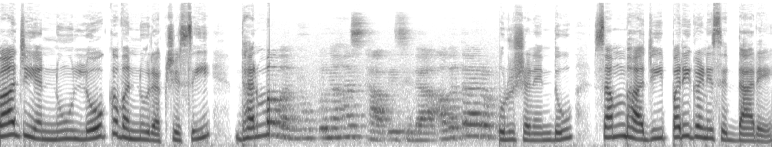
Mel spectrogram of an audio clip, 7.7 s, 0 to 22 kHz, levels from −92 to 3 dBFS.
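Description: Speech, in which from 2.69 to 5.00 s the sound turns suddenly hollow and roomy, about 10 dB quieter, with thinner bass and more background noise, likely a switch to a distant microphone. The waveform visibly shrinks there, and the spectrogram shows weaker lows and a raised noise floor.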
